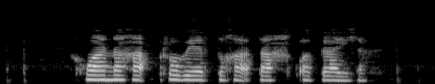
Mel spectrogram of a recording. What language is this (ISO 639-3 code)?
sei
